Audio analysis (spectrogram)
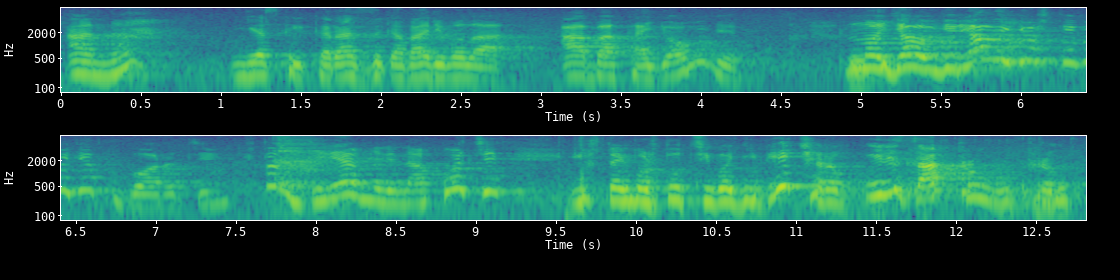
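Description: An actress playing a shrewd, warm-hearted provincial gentlewoman in an expressive, emphatic 1950s Russian radio theatre style. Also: a little high, moderate pace, a little hiss or hum. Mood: confiding. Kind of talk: mid-century Russian radio theatre acting. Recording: 1950s radio play, distant, echoey hall.

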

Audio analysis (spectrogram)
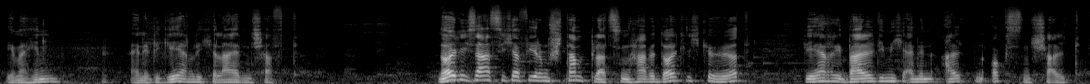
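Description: Elderly, courteous, shrewd gentleman. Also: mid-range voice, animated, faint music behind. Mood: courteous, sly. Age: older. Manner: formal, measured, politely ornate. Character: elderly, courteous, shrewd antiques dealer and astrologer. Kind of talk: German radio play acting.

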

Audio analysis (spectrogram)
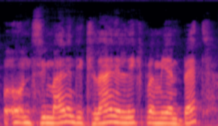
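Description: An actor playing a hungover, bitter, cynical gentleman with a sardonic and weary manner in a German radio drama. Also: a little high, steady tone, measured pace, close to an everyday voice.

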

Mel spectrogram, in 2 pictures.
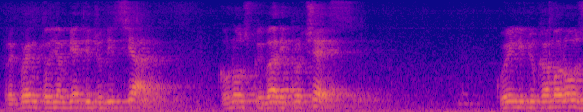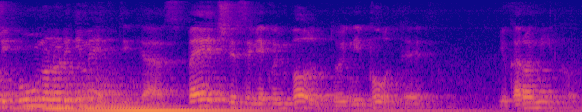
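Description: A man's voice: a little high, animated, moderate pace, dark tone, lightly acted. An actor playing a sick, self-important old lawyer in a radio play, speaking effusively and lingering on his words. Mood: proud, defensive. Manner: pompous, effusive, dwelling on words. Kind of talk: radio play stage acting. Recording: very echoey hall, long reverb, faint noise.

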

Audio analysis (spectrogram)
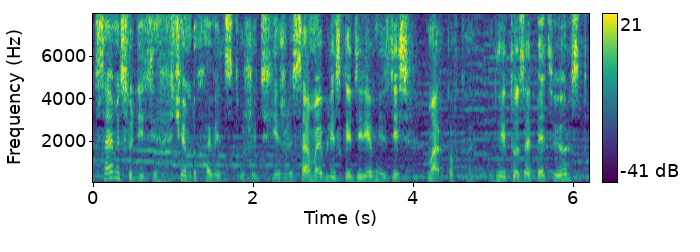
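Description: A plaintive village sexton's wife, music behind. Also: female voice, deep voice, animated, normal speed. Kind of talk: Russian radio play of a classic story.

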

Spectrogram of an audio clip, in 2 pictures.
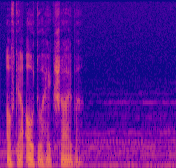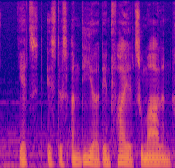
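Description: A man with a fairly low voice reads poetic, scripted prose. He takes his time, phrasing each piece slowly and deliberately. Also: a little hiss or hum. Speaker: reader of a literary text. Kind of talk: scripted poetic first-person narration.

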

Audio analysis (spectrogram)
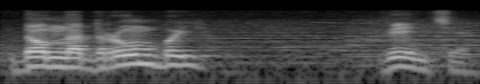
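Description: A man's voice: medium pitch, slow, close to an everyday voice. An actor playing a romantic, dreamy young man who speaks his love letters in a lyrical, intimate radio play monologue. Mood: excited. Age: young adult. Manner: lyrical, intimate, swinging between hushed and exclaiming. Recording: slightly husky-sounding 1979 radio recording. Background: soft music.

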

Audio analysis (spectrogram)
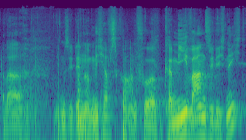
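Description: A man playing a worldly, blunt revolutionary statesman in a radio drama, condescending and swinging from quiet to forceful. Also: lowish voice, lively intonation, fairly quick, background noise, lightly acted. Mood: indignant.

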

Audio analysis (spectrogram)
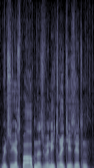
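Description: An actor playing a grumbling, bossy lost soldier in a radio play, with coarse, needling talk. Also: male voice, low-pitched, racing, fairly bright tone. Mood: insistent. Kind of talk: German radio play dialogue.

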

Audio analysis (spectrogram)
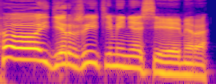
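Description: Cackling mad god, very high and loud, manic, gloating, dry close sound. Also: male voice, wildly swooping pitch, a little slow, clear, resonant tone, dry recording, heavily acted. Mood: mocking. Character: mad cackling male deity, gleeful and childish.

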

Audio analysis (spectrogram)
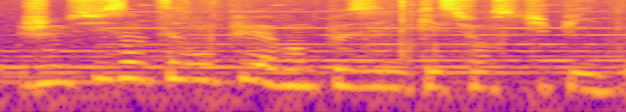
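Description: A woman playing a curious adventurer telling her own fantasy tale as scripted audio fiction narration. Her pitch is medium, and loud music runs beneath her voice. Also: fast, natural voice. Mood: composed narration. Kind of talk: scripted first-person narration.

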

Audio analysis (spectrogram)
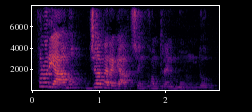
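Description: A woman performing a dramatic scripted theatre narration, telling the story emphatically with deliberate pauses and repetitions. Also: mid-range voice, very animated, a bit bright. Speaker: stage actress performing a theatre monologue. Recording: echoey room from a distance, faint noise.

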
